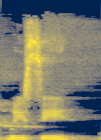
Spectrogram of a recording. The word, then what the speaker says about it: Lacey: So the original Becky in seasons 1 through 5 was played by, is it pronounced Lessie? Lacey? – Lacey? – Lacey? – Lacey.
